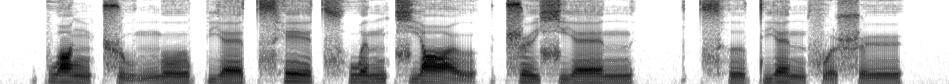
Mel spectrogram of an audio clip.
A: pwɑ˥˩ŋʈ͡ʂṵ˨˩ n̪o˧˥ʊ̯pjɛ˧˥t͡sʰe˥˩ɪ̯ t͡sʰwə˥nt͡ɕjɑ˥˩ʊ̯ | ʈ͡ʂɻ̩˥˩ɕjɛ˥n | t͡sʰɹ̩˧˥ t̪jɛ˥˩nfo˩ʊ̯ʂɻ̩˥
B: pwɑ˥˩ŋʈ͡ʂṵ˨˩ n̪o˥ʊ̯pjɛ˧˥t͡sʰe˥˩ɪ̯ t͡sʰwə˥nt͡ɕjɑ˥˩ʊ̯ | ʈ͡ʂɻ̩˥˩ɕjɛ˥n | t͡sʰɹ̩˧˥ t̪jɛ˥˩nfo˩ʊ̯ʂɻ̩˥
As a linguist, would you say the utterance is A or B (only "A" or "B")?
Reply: A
